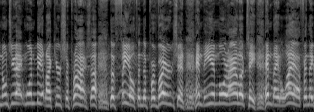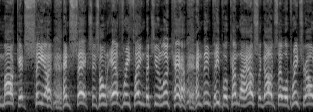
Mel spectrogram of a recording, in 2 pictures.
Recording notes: A sermon preached Sunday Morning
